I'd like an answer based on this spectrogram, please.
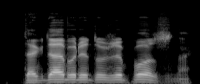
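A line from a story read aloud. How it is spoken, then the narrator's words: Weary, emperor. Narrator (Russian): устало проговорил император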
